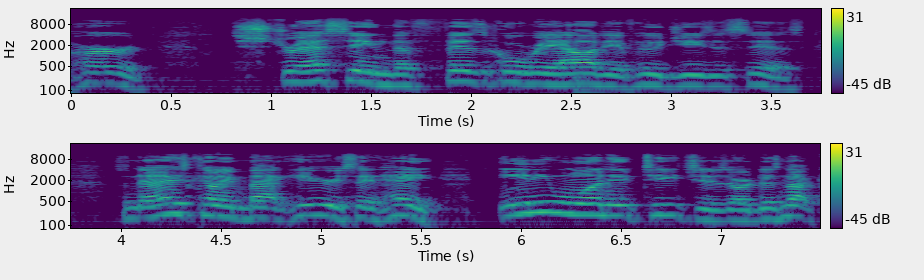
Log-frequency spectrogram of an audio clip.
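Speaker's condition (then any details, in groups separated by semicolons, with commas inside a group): No condition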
